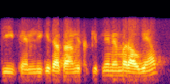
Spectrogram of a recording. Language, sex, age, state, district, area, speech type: Hindi, male, 18-30, Rajasthan, Karauli, rural, conversation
